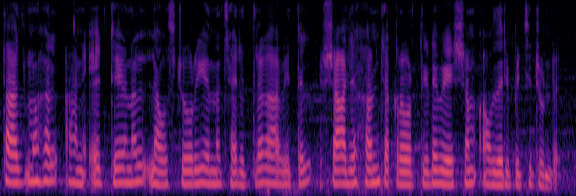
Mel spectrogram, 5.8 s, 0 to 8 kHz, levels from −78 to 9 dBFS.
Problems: background sounds at intervals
